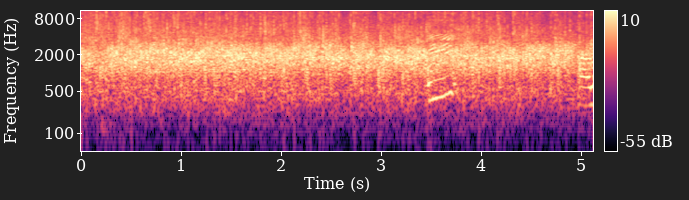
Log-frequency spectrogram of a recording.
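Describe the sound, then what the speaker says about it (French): Dense, steady applause from a crowd, a continuous wash of clapping that holds at an even level throughout. "Ça s'applaudit."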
